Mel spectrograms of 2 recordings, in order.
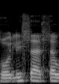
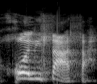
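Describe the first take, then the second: First: The name is pronounced loosely, without care. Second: The name is pronounced carefully, sound by sound. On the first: The speaker calls it wrong. "No, let me pronounce it correctly" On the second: The speaker calls it right. "let me pronounce it correctly"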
